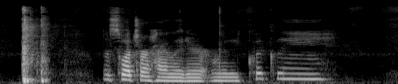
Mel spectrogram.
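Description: A plastic compact case clicks open.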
